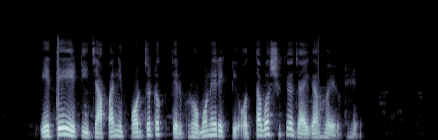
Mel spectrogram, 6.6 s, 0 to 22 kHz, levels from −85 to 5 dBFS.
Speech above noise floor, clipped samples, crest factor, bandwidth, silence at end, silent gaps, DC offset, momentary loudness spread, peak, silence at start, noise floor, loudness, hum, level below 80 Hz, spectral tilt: 62 dB; under 0.1%; 16 dB; 7 kHz; 1.2 s; none; under 0.1%; 10 LU; -2 dBFS; 0.6 s; -79 dBFS; -17 LUFS; none; -54 dBFS; -9.5 dB/octave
